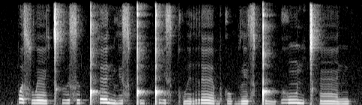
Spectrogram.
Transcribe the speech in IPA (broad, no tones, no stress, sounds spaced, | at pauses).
p ʌ s w ɛ̃ː ǀʰ ɯː s ɯ ǃʰ ɛ nʲ lʲ ɯ s ǃ i ǃ i s kʷʼ e r ɛː b k o b lʲ ɛ̃ s ǃ ɯ | ɣ ũ nʲ ǀʰ ɛ̃ː nʲ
